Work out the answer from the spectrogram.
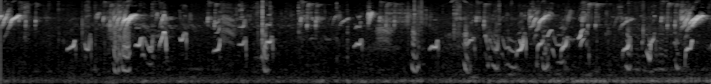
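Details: Grey francolin chicks giving scattered short rising peeps and higher thin chirps, with brief pauses between bursts and a steady low hum behind.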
